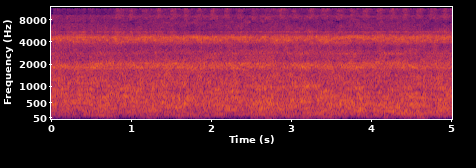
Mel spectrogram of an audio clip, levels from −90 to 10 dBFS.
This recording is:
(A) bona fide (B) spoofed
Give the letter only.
B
